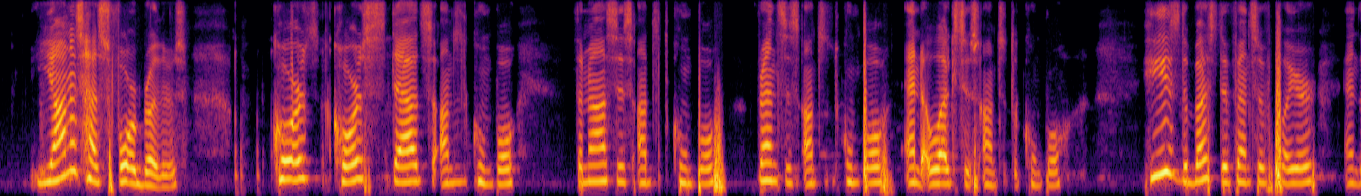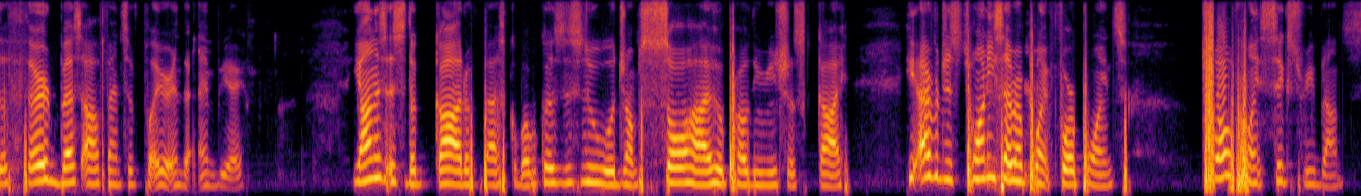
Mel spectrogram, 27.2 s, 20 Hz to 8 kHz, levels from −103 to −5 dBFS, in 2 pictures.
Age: 10-29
